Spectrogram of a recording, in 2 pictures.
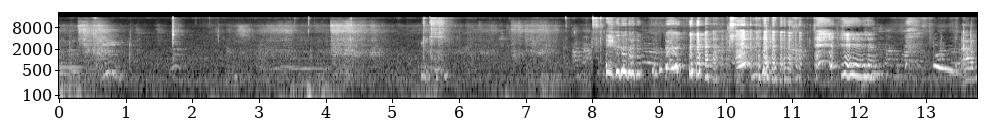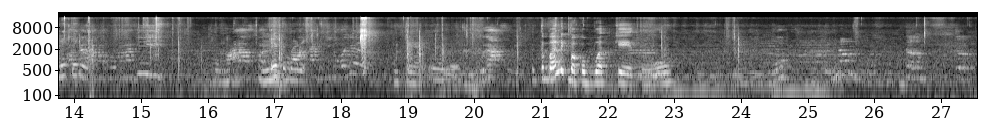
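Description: A young girl chews and slurps an orange.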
